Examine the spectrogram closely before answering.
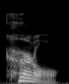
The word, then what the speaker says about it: colonel: Like kernel. That just sounds like kernel.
